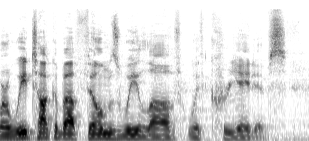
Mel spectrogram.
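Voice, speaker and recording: Music plays in the background. Over it, a man talks in an American accent. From Delaware, US. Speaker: film podcast host. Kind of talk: casual chat.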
